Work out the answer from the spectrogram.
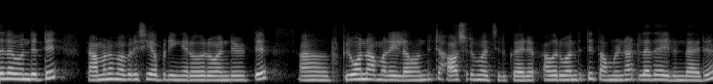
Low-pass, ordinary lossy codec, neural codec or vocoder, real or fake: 7.2 kHz; MP3, 48 kbps; codec, 16 kHz, 0.3 kbps, FocalCodec; fake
